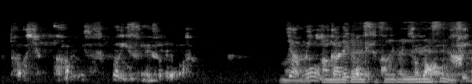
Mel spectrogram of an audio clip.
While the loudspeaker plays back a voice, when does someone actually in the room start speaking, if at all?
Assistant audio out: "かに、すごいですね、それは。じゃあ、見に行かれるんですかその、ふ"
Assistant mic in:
2.8 s

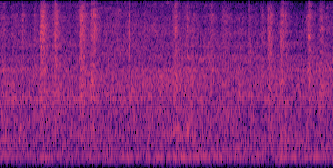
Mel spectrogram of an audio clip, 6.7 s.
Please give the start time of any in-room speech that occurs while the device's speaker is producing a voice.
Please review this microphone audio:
none

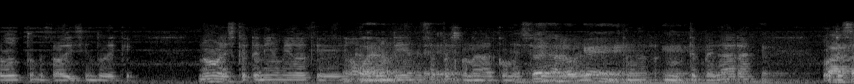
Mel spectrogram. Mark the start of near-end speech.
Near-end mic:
3.4 s

